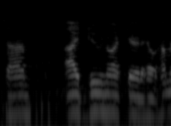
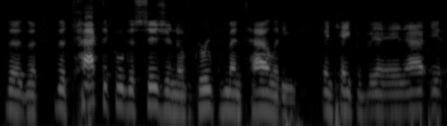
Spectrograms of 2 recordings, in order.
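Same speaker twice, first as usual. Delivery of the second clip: normal talking voice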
